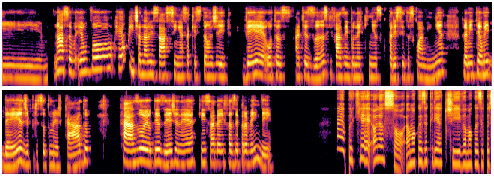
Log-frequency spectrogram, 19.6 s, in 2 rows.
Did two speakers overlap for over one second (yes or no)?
no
